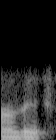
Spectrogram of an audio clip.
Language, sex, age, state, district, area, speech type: Malayalam, female, 60+, Kerala, Kozhikode, rural, conversation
